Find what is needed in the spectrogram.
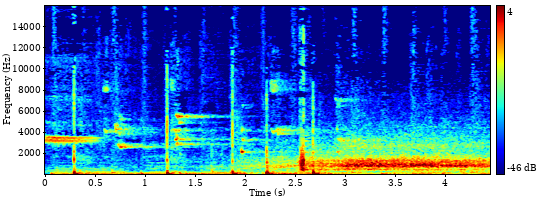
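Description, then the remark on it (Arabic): A basketball bounces sharply on a hard court several times at irregular intervals during a basketball game, with squeaky shoe-like chirps and a broad crowd murmur swelling in the background. “حفلة عرس مباراة كرة سلة”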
